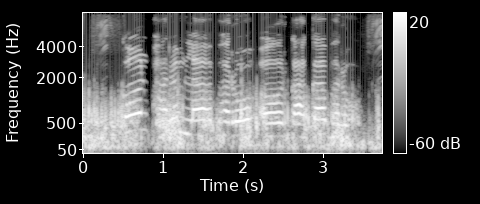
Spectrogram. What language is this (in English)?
Chhattisgarhi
